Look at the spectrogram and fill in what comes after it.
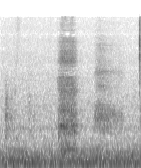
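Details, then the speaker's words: Two slow, rushing air puffs over low room rumble: a partner gives slow manual bag-valve ventilations to a tracheostomy training mannequin before tracheal suctioning. "I got a partner so I want to say ventilate my patient for me I want three to five ventilations so go ahead and apply the mask to thepast the nose part is up"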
